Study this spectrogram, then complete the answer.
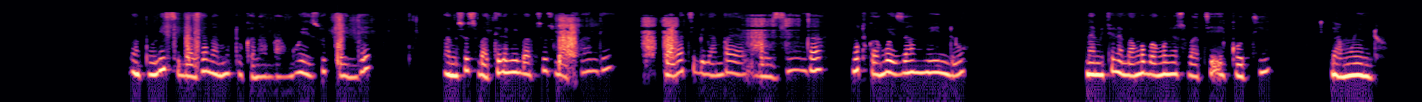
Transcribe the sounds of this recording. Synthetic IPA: ba˨po˨li˦si˨ba˨za˦na˨mo˦to˨ka˨na˨ba˨ŋɡo˦e˨zo˦kɛ˨ndɛ˦ | b̥a˨mi˨su˦su˨ba˨tɛ˦lɛ˦mi˦ba˨mi˨su˦su˨ba˨fa˦ndi˦ | ba˨la˦ti˦bi˨la˨mba˦ja˨bo˨zi˦ŋɡa˦ | mo˦to̥˨ka˨ja˨ŋɡo˦e˨za˦mwi˦ndo˨ | na˨mi˨tu˦n˨a˨ba˨ŋɡo˦ba˨a˨ŋɡo˦ɲɔ̃˦nsɔ̥˨ba˨ti˦e˦ʔe˨ko˨tʰi˦ | ja˨mwi˦ndo˨

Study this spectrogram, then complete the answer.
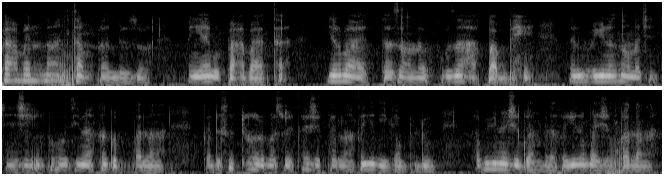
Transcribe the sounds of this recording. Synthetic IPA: pa˦ʔa˦ba˦n˦la˦ʔa˦n˦ta˦mpa˦lːɨ˨zʊ˨ʔʊ˨ba˦ɲɛ˦a˦bɨ˨pa˨ʔa˨baː˨tʰa˨ | jɛ˦ɾɨ˦baː˦ta˦za˦ŋla˨ka˨bɨ˦zaː˦ha˨k͡pa˨bbɪ˨hɪ˦nɨ˦ɾɨ˦bʊ˦ʔju˦na˦za˦ŋla˦t͡ʃɪ˦nt͡ʃɛ˦nʒḭ˦˨ŋ͡m̩˦k͡pa˦bo˦diː˦maː˦ka˦ɡʊ˨bk͡pa˦lɨ˦ŋa˨ | ka˨do˨sɨ˦tʊ˦hʊ˦ɾɨ˨ba˦so˨ɪ˨ka˦ʒɪ˨k͡pa˦lɨ˨ŋa˨ka˦jɛ˦li˨ɡa˨bu˨luː˦ka˨bɨ˦ju˦na˦ʒɪ˨ɡ͡ba˨mbɨ˨la˨ka˨ju˦na˦ɡ͡ba˦ʒɪ˨k͡pa˦la˨ŋa˨

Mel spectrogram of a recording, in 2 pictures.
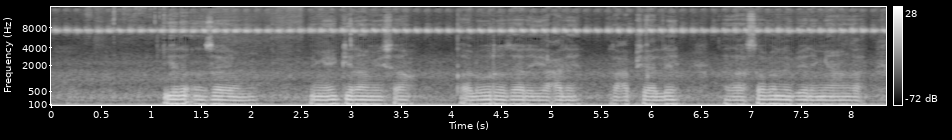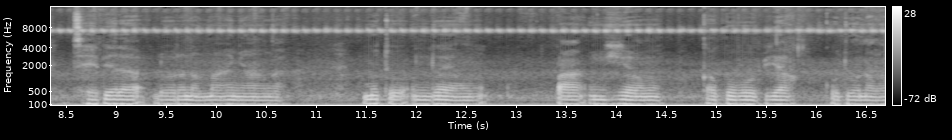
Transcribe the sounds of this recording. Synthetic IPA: jɛ˦ln̩˨za˦ja˨ŋʊ˦ | n̩˨ɲɛ˦ɡɪ˦la˦mi˦sa˦ka̰˨lo˦ɾɨ˨za˦ɾɨ˨ja˦˨ʔlɨ˦ | za˨ʔpi˨ɛ˨lːɨ˦ | a˨za˨sa˦βɨ˦nː˦ɨ˦bɛ˦ɾɨ˨ɲaː˦ŋɡa˨ | tɪ˦bi˦ɛ˦la˦loː˨˦ɾɨ˦nɨ˨maː˦ɲa˦ŋɡa˨ | mʊ˦to̰˨n̩˦dɔ˦ja˨ŋʊ˦ | pa˦ʔn̩˦ɡi˦ɾa˨ŋʊ˦ | ka˨bo˦bo˦bi˦ja˦ | ko̰˦doː˦na˨a˦˨

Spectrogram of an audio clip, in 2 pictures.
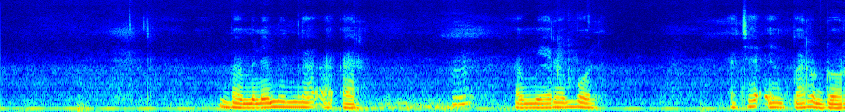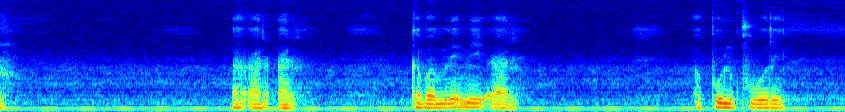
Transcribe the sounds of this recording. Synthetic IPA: ba˨mi˨ne˦mi˦n˦la˦a˨ʔa˨ɾ | a˨mɛ˨ɛ˨ɾa˦bɔ˦˨l | a˨t͡ʃɛ˦ʔɪ˨ŋ͡mk͡pa˨˦ɾdɔ˨ɾ | a˨ʔa˨ɾa˨ɾ | ka˨ba˨mi˨nḛ˦mi˦ʔa˨ɾ | a˨po˦lpʰu˦o˦˨ɾi˦

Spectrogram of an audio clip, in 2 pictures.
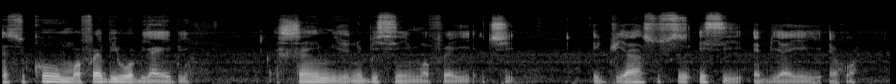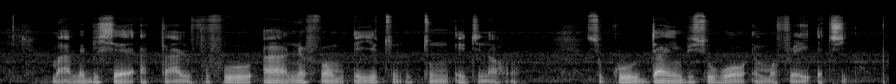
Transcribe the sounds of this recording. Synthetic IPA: ɛ˨su˨kʰuː˦m̩˨mɔ̃˨fɾa˦bi˦wɔ˨bi˨a˨jɛ˦bi˦ | ɛ˨ɕɛ̃˦mĩ˨e˨nʊ̃˦bi˦si˦˨m̩˨mɔ̰˨fɾa˦ji˦æ˨t͡ɕʰḭ˦ | e˨d͡ʑᶣɥa˦sʊ˦sʊ˦e˦si˨æ˨bi˨a˨jɛ˦ji˦ɛ˦hɔ˦ | mã̰ː˨mɪ̃˦bi˦ɕɛ˦a˨tʰa̰ː˨ɾɪ̰˨fu˦fu˦o˦a˨nɪ̃˦fɔ̃˨mɛ˦jɛ˦tʰṵ̃˨ntʰũ˦mæ˨d͡ʑi˨nã̰˨hʊ̰̃˦ | su˨kʰu˦dã˦n˦bi˦sʊ˦wɔ˨m̩˨mɔ˨fɾa̰˨i˨ʔæ˨t͡ɕʰḭ˦

